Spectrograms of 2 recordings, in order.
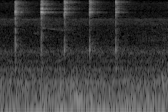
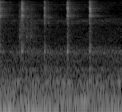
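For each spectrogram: First: Five light taps with bright, high ticks and brief metallic sparkle: a metal-crowned fairway wood head that sounds pingy. Second: Four quiet, short taps with a brief high click and almost no ring, a muted plasticky sound.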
